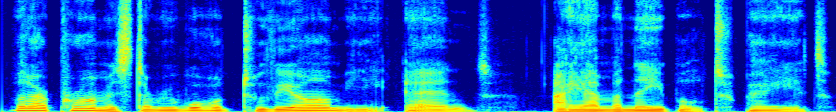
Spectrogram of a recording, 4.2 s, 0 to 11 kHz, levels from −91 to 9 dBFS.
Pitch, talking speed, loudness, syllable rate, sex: 140 Hz, 200 wpm, -17 LUFS, 5.7 syllables/s, female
